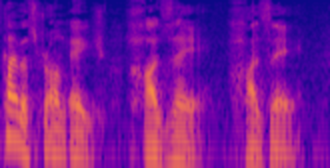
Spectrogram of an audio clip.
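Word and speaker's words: chazeh: good okay okay so jose what is the term jose i spell it this way ch a z-e-h with the emphasis here jose and this really isn't a cha i say it that way but it's just kind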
